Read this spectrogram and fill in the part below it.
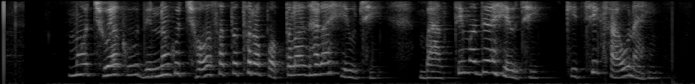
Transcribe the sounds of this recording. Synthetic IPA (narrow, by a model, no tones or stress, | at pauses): mot͡ʃʰuakud̪inɔkut͡ʃʰɔsat̪ɔt̪ʰɔɾɔpɔt̪ɔlad͡ʒʱaɽahewt͡ʃʰibant̪imɔd̪ʱjɔɦewt͡ʃʰikit͡ʃʰikʰawnaɦĩ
